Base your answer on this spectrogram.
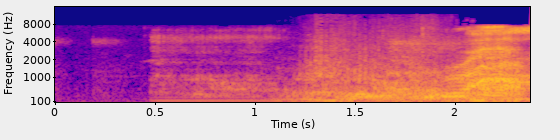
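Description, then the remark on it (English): A lion roars loudly, swelling from a low rumbling growl into a harsh, full-throated bellow that grows louder toward the end, with a brief faint tone beforehand, in the American International film studio logo at the start of a 1979 film. “Someone pull that lion tail.”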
